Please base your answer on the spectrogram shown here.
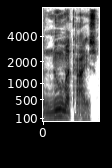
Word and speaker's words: pneumatized: Remember, this guy is a pneumatized bone. That P is silent there, too.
